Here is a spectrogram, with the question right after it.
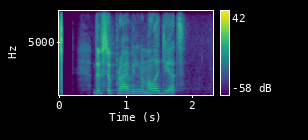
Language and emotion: Russian, positive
